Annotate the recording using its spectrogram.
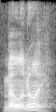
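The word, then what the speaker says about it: Melinoë: want to do is go over how to pronounce the protagonist's name there we go melanoi Wikipedia has melanoi as the moon goddess in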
